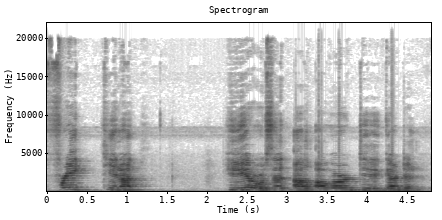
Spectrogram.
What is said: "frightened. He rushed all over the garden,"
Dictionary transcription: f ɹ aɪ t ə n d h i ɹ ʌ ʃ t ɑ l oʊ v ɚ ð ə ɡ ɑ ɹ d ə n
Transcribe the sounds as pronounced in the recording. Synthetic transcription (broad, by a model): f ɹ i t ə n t h i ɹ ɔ s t ɑ l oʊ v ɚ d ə ɡ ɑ ɹ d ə n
